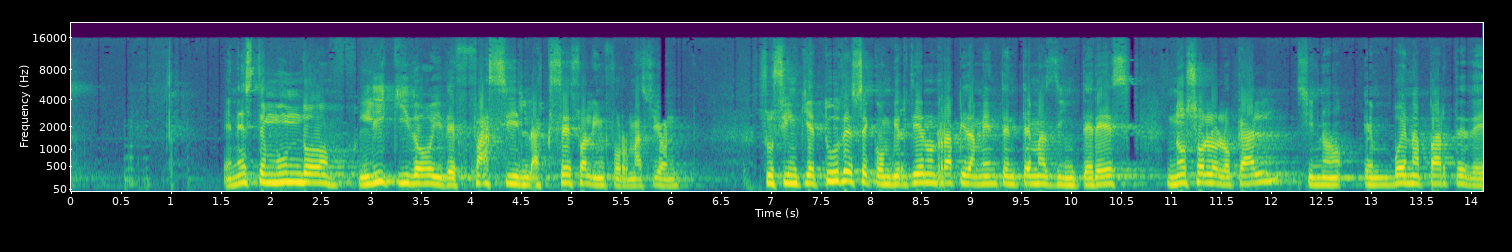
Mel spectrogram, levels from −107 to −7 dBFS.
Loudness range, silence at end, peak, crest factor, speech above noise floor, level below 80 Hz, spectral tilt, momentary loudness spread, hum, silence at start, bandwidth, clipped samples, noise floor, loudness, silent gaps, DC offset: 3 LU; 0 s; -2 dBFS; 12 dB; 31 dB; -54 dBFS; -5.5 dB/octave; 9 LU; none; 0 s; 16 kHz; under 0.1%; -44 dBFS; -14 LUFS; none; under 0.1%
